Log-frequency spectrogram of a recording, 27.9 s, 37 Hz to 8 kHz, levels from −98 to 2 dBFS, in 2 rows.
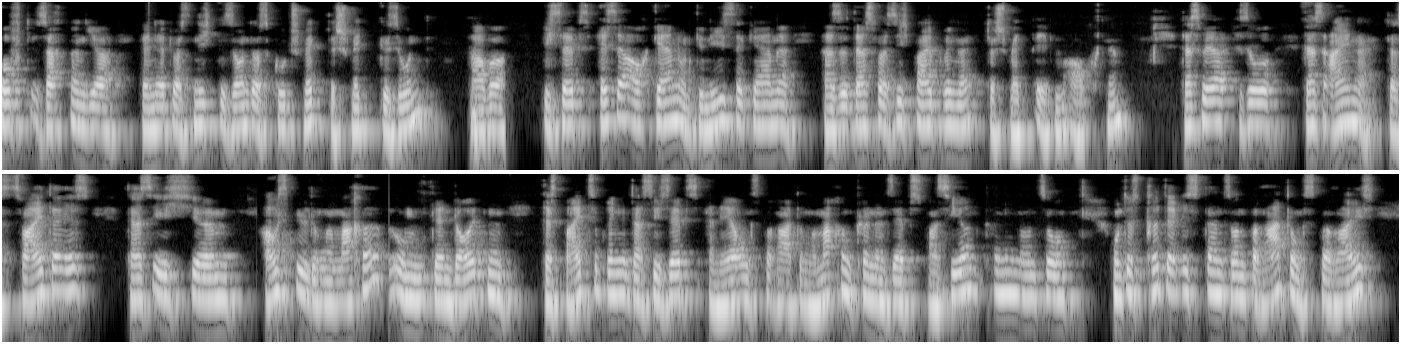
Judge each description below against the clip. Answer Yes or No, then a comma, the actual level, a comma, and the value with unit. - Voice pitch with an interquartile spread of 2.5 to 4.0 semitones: Yes, average, 3.2 semitones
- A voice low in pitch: No, medium, 150 Hz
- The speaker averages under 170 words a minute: Yes, average, 150 wpm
